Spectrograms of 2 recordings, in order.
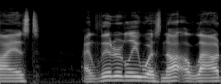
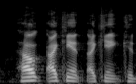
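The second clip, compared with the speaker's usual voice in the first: plain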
